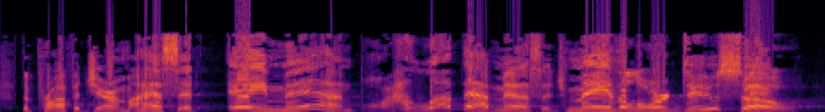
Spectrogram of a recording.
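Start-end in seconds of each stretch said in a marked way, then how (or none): 1.7-5.9 acted, slow, swooping, sarcastic approving tone. Reading the prophet's reply from verse 6, retelling a sarcastic reply. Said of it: "He gets real sarcastic".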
